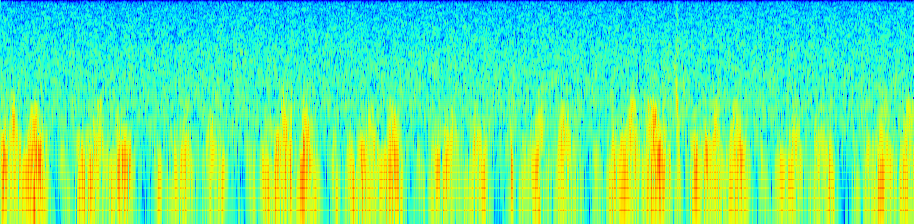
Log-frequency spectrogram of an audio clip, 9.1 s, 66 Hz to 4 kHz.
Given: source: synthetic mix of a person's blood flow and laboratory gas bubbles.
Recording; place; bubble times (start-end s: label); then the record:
Doppler ultrasound of blood flow; precordium
1.07-1.29 s: bubbles
2.79-2.95 s: bubbles
5.06-5.17 s: bubbles
6.43-6.89 s: bubbles
From the record:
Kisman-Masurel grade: 122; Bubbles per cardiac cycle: 1 to 2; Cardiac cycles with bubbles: 10 to 50%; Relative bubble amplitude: moderate (0.250 to 0.450); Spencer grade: 2 (many but less than half of the cardiac periods contain bubble signals, singularly or in groups); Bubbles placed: anywhere in the cardiac cycle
